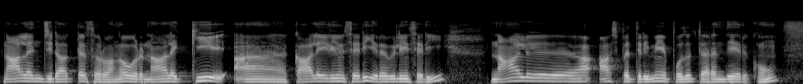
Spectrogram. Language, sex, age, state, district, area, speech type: Tamil, male, 60+, Tamil Nadu, Tiruvarur, urban, spontaneous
